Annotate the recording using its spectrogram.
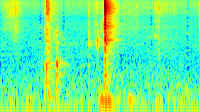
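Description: Tarot cards being handled, with two short card clicks about half a second and a second in.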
